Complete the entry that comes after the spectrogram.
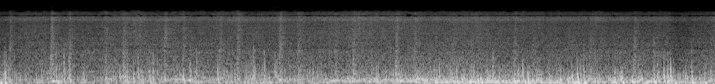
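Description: Vietnam Railways passenger train running along the track: a steady rumble of wheels on rail, with scattered faint clicks from the rail joints.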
